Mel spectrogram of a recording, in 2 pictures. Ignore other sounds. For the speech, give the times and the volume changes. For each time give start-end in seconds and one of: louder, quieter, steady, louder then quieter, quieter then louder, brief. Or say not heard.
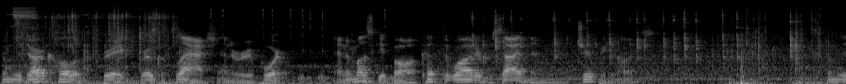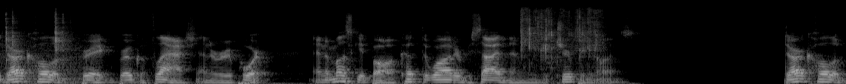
0.0-6.5 steady
8.2-14.8 steady
16.3-16.8 brief.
